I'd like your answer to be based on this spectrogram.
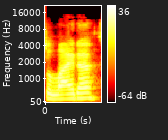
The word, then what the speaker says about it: Alida: Also, my name is actually pronounced Alida. Sorry, I should have corrected it earlier.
